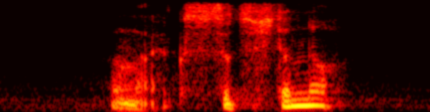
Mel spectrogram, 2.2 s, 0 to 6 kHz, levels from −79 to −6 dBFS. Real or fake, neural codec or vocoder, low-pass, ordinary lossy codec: fake; codec, 16 kHz, 2 kbps, FunCodec, trained on LibriTTS, 25 frames a second; 5.4 kHz; Opus, 24 kbps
